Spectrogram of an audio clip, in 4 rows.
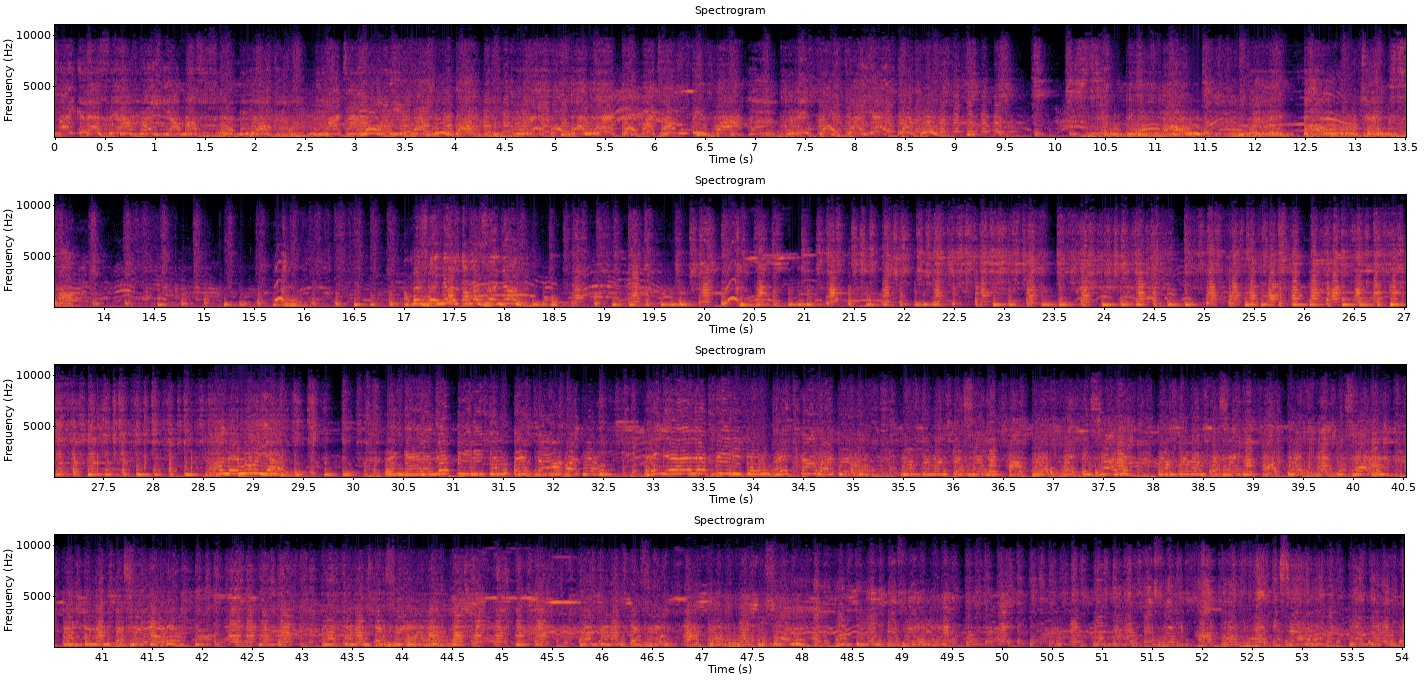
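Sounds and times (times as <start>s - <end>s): worship music over loudspeakers: 0.0s - 14.0s, 27.6s - 54.0s
steady bass line: 0.0s - 20.4s
bass: 0.0s - 54.0s
percussion: 0.0s - 54.0s.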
